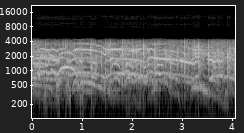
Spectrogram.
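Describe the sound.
A studio audience cheers and applauds a returning guest on a talk show. Dense, continuous clapping mixes with many whooping, cheering voices, holding at an even level throughout.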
